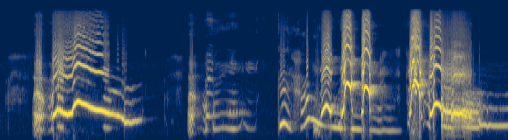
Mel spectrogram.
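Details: Yorkshire Terrier being taught to howl on command by shaping: a series of tonal, wavering howls sliding up and down, with short breaks between bursts and several high yelping notes mixed in.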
